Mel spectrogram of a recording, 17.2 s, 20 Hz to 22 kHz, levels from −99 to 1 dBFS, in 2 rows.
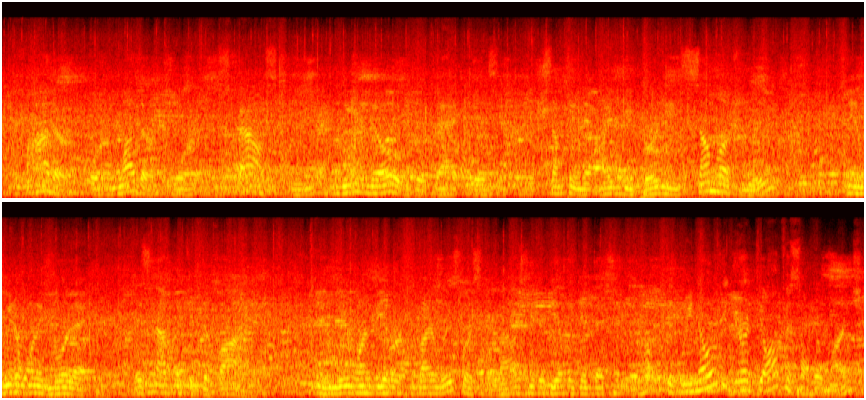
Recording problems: murmuring crowd; very loud; throughout; 1 dB above the speech

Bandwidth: 15.5 kHz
